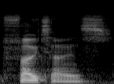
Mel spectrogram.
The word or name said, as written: photos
